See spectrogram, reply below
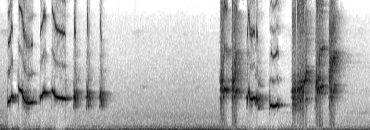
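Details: Orange-headed thrush song played as a lure and tutor recording for untrained young birds: loud clear whistled phrases with sharp downward strokes, a burst in the first second and a half, a quiet pause, then another varied burst with low background hum.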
